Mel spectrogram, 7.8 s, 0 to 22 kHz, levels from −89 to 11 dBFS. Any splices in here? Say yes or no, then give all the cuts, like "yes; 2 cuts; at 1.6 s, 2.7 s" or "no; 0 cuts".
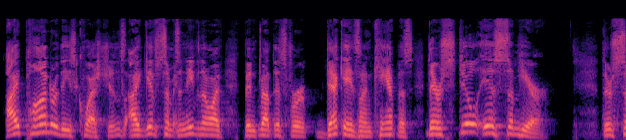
yes; 4 cuts; at 2.2 s, 3.2 s, 5.2 s, 6.5 s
